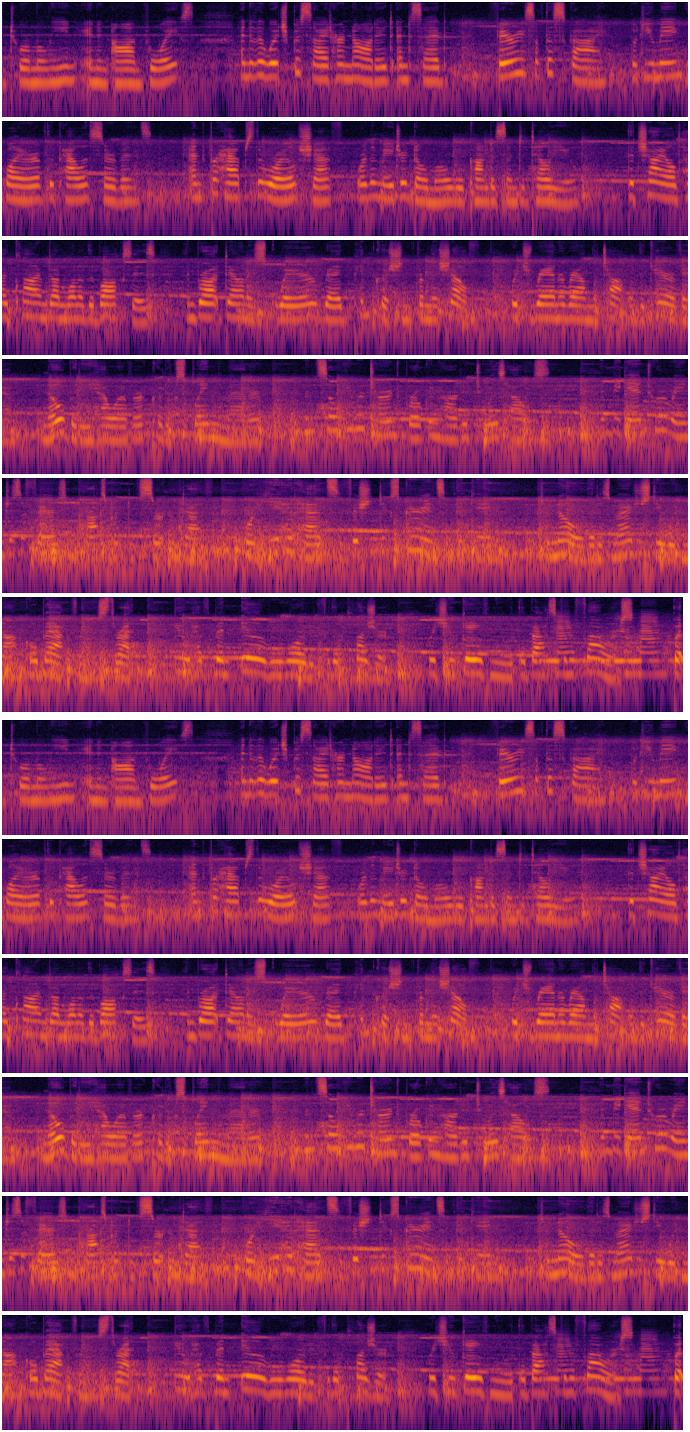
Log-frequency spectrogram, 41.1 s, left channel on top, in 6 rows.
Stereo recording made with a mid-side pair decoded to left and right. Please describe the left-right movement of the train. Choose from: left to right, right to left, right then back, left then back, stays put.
right to left.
